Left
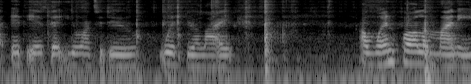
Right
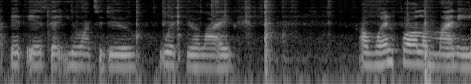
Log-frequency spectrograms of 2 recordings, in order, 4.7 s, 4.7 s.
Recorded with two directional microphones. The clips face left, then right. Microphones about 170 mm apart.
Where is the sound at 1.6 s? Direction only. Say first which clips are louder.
Right 1 dB; 20° right (ahead or behind).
